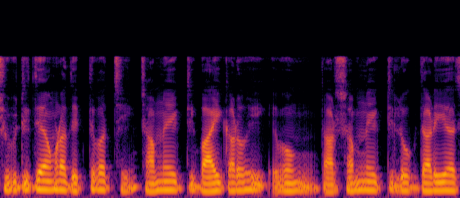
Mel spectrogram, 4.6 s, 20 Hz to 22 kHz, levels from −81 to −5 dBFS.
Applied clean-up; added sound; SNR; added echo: none; none; none; none.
